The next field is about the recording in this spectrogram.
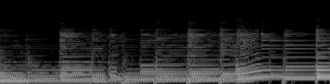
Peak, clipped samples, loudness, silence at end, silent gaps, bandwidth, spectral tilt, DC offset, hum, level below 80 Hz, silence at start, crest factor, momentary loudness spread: -14 dBFS; under 0.1%; -32 LUFS; 0 s; none; 9.6 kHz; -7.5 dB/octave; under 0.1%; none; -54 dBFS; 0 s; 16 dB; 4 LU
